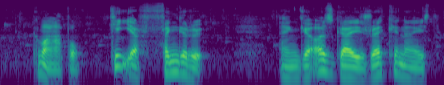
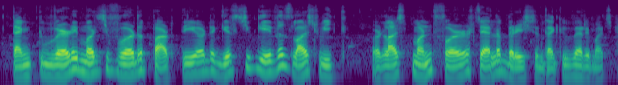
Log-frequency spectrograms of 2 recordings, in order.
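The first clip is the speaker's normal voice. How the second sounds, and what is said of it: Poor imitation Pakistani accent. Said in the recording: “that's crap Pakistan accent”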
